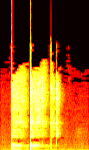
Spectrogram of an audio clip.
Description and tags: fart poot gas flatulence flatulation explosion noise
flatulence, poot, flatulation, noise, fart, gas, explosion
